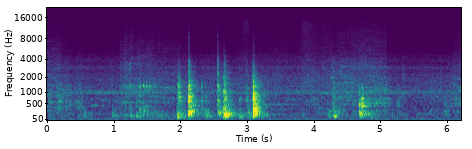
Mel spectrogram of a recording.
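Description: Small wooden drawers of an old apothecary cabinet being slid shut and pulled open. A cluster of sharp wooden knocks comes about two to three seconds in as a drawer is pushed home, with softer knocks later as another drawer is drawn out.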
